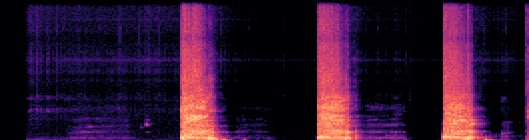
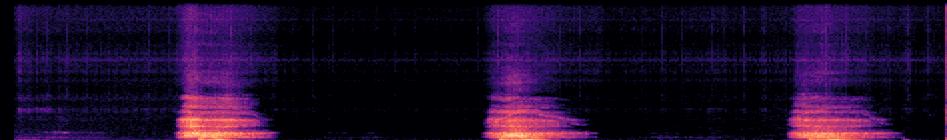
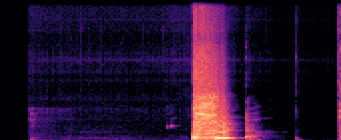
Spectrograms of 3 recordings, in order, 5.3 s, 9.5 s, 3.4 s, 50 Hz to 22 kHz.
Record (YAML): three_cough_length: 5.3 s
three_cough_amplitude: 32768
three_cough_signal_mean_std_ratio: 0.45
exhalation_length: 9.5 s
exhalation_amplitude: 32756
exhalation_signal_mean_std_ratio: 0.39
cough_length: 3.4 s
cough_amplitude: 32766
cough_signal_mean_std_ratio: 0.35
survey_phase: beta (2021-08-13 to 2022-03-07)
age: 18-44
gender: Male
wearing_mask: 'No'
symptom_cough_any: true
symptom_new_continuous_cough: true
symptom_sore_throat: true
symptom_onset: 3 days
smoker_status: Never smoked
respiratory_condition_asthma: false
respiratory_condition_other: false
recruitment_source: Test and Trace
submission_delay: 2 days
covid_test_result: Positive
covid_test_method: ePCR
